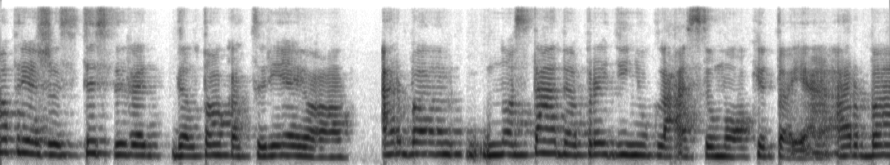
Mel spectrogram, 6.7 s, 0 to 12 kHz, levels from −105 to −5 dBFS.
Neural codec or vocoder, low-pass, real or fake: vocoder, 22.05 kHz, 80 mel bands, WaveNeXt; 9.9 kHz; fake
